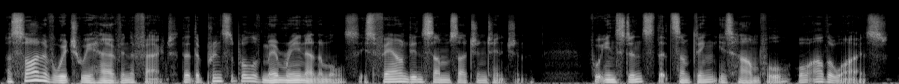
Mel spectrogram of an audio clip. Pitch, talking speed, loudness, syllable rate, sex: 105 Hz, 200 wpm, -19 LUFS, 5.6 syllables/s, male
